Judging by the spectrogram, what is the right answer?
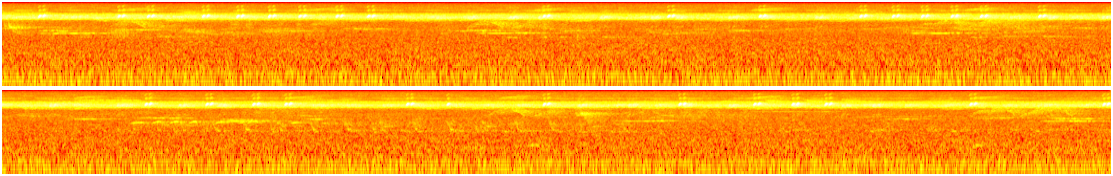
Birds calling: Hauxwell's Thrush (Turdus hauxwelli), Thrush-like Wren (Campylorhynchus turdinus), Gray Antbird (Cercomacra cinerascens), Wing-barred Piprites (Piprites chloris), Black-faced Antthrush (Formicarius analis), Dusky-throated Antshrike (Thamnomanes ardesiacus), White-throated Toucan (Ramphastos tucanus), Dusky-capped Greenlet (Pachysylvia hypoxantha)

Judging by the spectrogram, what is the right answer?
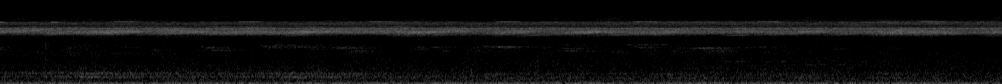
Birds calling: Hauxwell's Thrush (Turdus hauxwelli)

